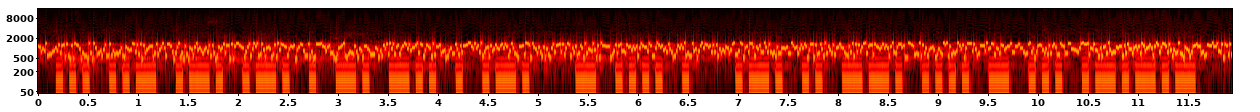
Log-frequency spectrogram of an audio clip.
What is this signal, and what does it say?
Morse code, heard as a keyed tone, about 18 wpm, 310 Hz. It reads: SURRENDER THE RIGHTS.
